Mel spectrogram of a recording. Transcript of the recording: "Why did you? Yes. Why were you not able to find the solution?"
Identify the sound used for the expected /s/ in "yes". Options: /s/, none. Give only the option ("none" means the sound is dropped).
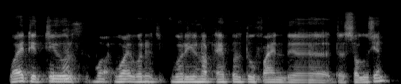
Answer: none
